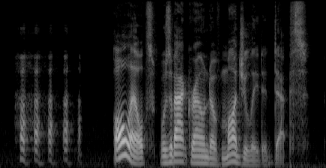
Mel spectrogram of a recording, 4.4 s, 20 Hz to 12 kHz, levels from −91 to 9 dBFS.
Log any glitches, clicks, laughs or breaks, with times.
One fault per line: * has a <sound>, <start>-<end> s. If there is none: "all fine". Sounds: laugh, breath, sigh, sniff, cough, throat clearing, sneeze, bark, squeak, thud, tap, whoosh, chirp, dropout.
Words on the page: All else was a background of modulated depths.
* has a laugh, 0.2-1.1 s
